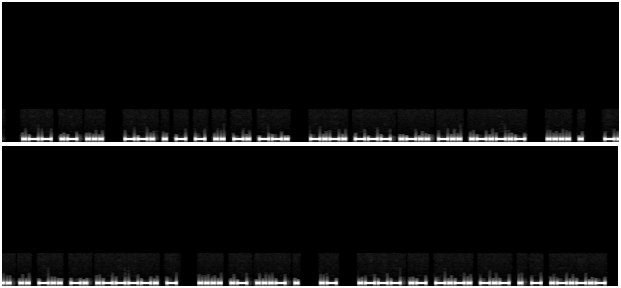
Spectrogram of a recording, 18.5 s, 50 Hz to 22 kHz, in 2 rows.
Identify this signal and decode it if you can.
Morse code, heard as a keyed tone, about 25 wpm, 590 Hz. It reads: WAS GETTING COLD. HE DIDN'T HAVE A JACKET.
